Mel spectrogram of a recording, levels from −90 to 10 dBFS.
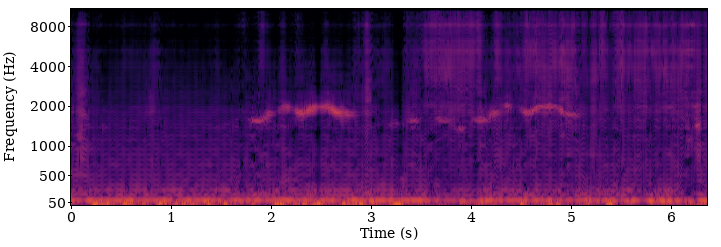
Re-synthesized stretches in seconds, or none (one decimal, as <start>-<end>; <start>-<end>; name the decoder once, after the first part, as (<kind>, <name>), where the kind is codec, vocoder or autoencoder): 0.0-6.4 (vocoder, BigVGAN v2)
